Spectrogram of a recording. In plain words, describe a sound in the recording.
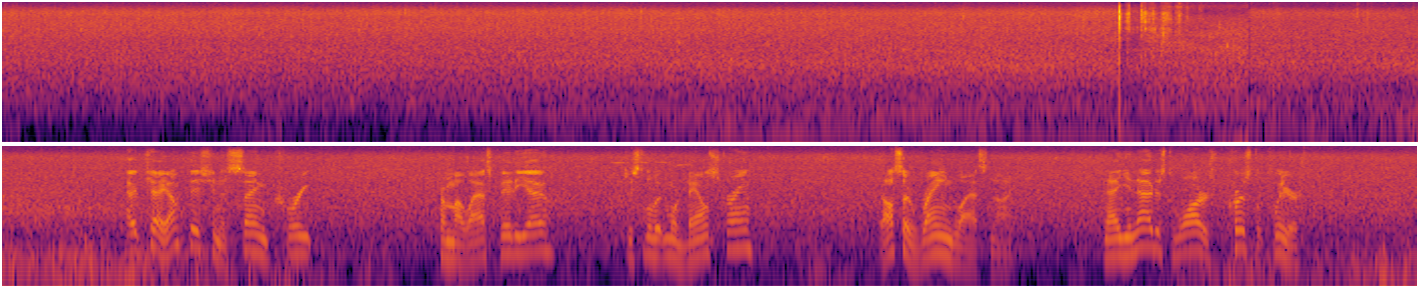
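A shallow stream babbles and trickles over rocks.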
